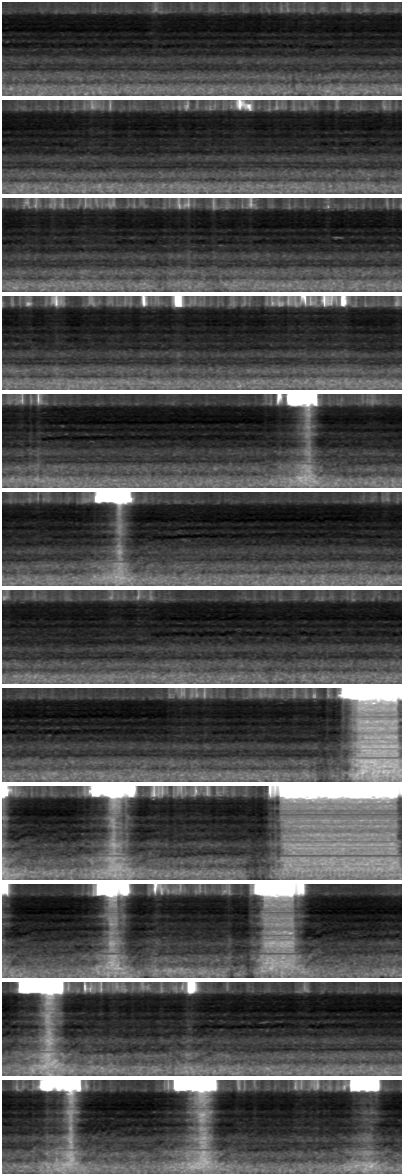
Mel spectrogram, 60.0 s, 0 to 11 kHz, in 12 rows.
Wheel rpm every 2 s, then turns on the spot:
230, 230, 230, 220, 230, 230, 230, 230, 230, 230, 220, 160, 180, 140, 220, 210, 220, 230, 230, 160, 100, 140, 50, 130, 120, 130, 190, 190, 90, 140.
none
